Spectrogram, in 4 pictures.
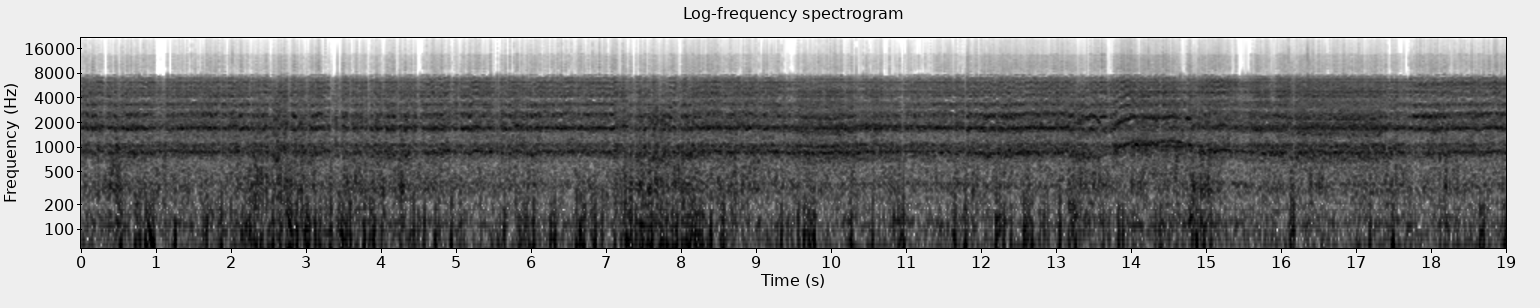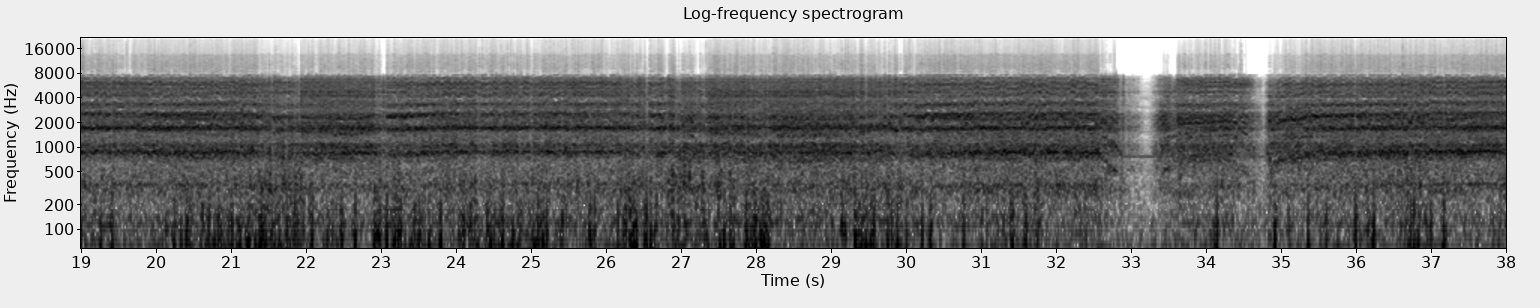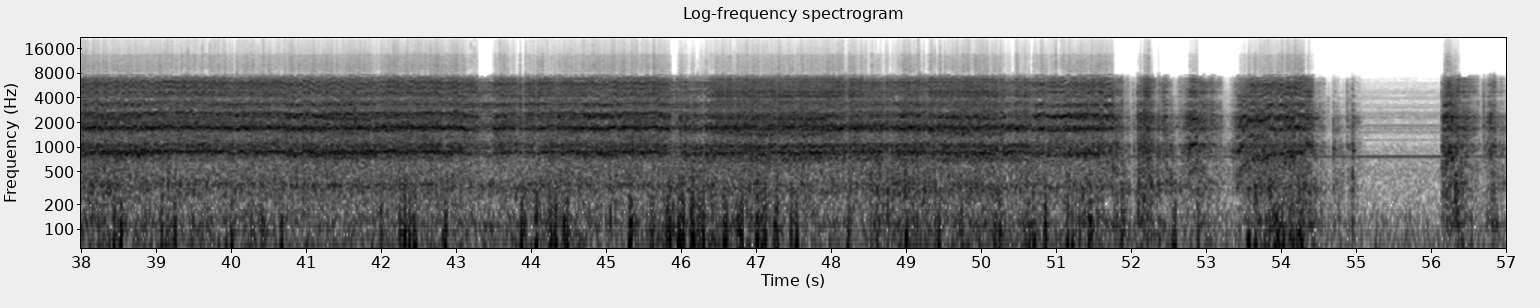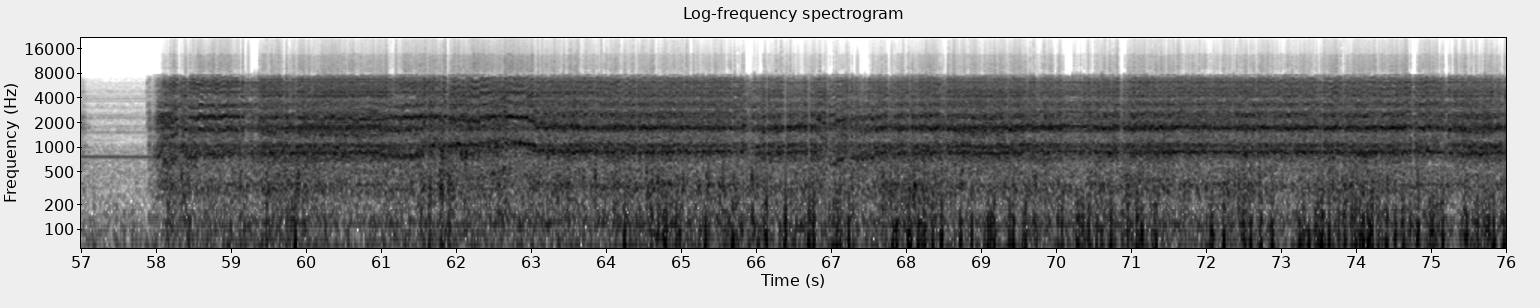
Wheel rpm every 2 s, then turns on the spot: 230, 230, 230, 230, 230, 220, 230, 260, 220, 230, 210, 220, 230, 220, 210, 210, 130, 150, 210, 220, 230, 230, 230, 210, 230, 210, 70, 50, 10, 160, 210, 250, 230, 220, 220, 230, 230, 230.
none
